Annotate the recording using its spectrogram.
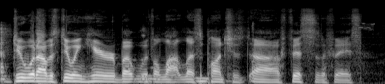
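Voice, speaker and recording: Putting on a raspy character voice, a man talks at a fairly quick pace and a medium pitch. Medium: actual play.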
